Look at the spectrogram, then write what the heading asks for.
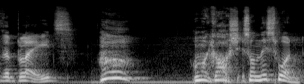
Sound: gasping

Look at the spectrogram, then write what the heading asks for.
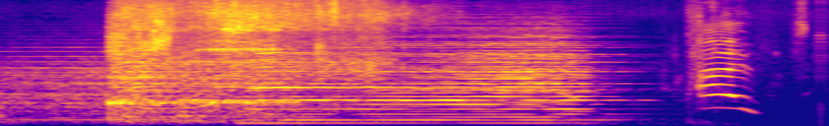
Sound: monster gulps and burps; Mighty Eagle yells

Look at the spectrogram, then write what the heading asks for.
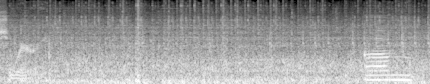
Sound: loud train passing outside; things in the room rattle and shake

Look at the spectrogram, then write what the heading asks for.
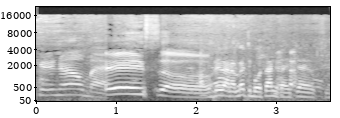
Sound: speaking Portuguese; local speaking Portuguese

